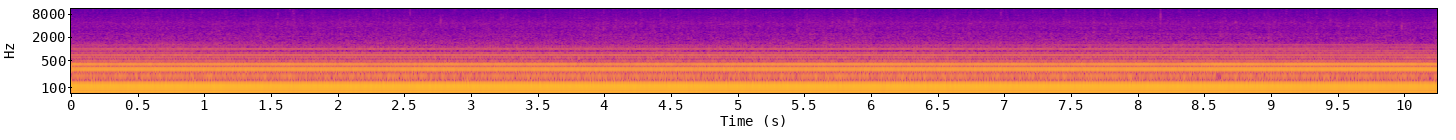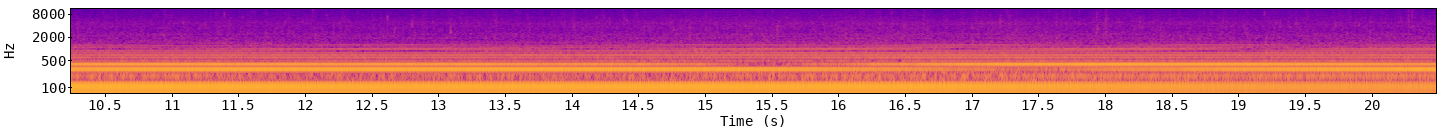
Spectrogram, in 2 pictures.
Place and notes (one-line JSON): {"title": "stolzembourg, SEO, hydroelectric powerplant, transformator", "date": "2011-09-18 14:44:00", "description": "Inside an upper tunnel of the SEO hydroelectric powerplant. The sound of a power transformator.\nStolzemburg, SEO, Wasserkraftwerk, Transformator\nIn einem höher gelegenen Tunnel des SEO-Wasserkraftwerks.\nStolzembourg, SEO, usine hydroélectrique, transformateur\nÀ l’intérieur du tunnel supérieur de l’usine hydroélectrique SEO. Le bruit d’un transformateur électrique.", "latitude": "49.95", "longitude": "6.18", "altitude": "298", "timezone": "Europe/Luxembourg"}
